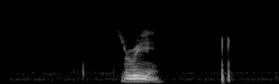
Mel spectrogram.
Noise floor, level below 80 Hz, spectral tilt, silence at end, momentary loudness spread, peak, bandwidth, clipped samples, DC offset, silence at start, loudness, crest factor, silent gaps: -67 dBFS; -82 dBFS; -8.5 dB/octave; 0.5 s; 18 LU; -10 dBFS; 5.2 kHz; under 0.1%; under 0.1%; 1.2 s; -25 LUFS; 20 dB; none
